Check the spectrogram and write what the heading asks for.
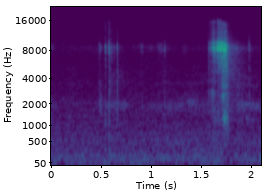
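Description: A short strip of duct tape ripped off the roll near the end, a brief loud rasp, after a couple of faint clicks.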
